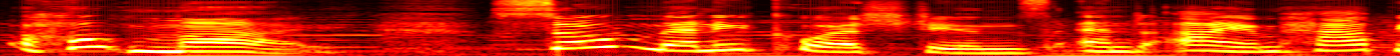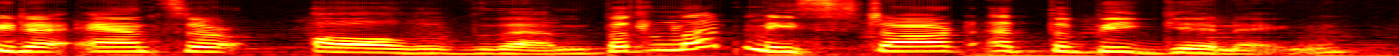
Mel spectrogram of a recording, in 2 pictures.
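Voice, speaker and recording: A woman acting as a gracious, proud nurse from history, speaking in a genteel, motherly way. The voice sits fairly high and moves a lot in pitch. Soft music plays faintly behind. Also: big pitch swings, measured pace. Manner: genteel, calls listener "my dear" and "darlings". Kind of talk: scripted educational acting.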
